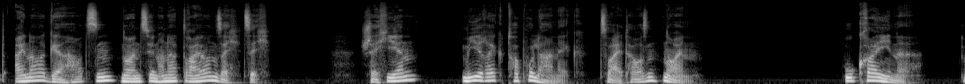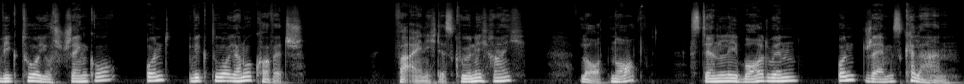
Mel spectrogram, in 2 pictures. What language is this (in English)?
German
